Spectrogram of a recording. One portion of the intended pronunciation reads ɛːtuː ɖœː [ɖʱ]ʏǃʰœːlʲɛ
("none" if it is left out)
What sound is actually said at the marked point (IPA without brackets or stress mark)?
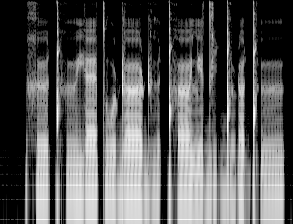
ɖʱ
